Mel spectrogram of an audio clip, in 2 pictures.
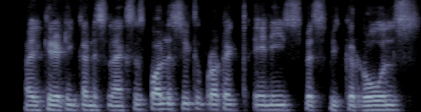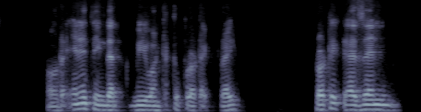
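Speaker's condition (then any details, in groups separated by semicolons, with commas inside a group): No condition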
